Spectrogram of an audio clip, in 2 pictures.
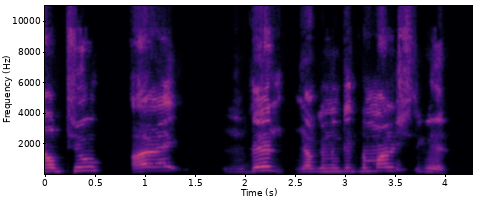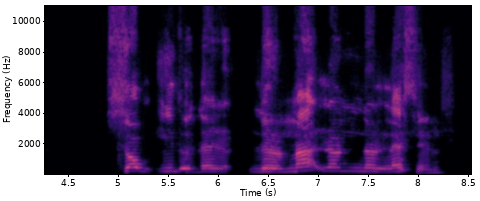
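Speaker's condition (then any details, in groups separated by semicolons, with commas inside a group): Cerebral palsy; mild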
